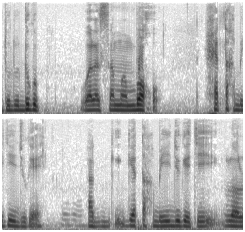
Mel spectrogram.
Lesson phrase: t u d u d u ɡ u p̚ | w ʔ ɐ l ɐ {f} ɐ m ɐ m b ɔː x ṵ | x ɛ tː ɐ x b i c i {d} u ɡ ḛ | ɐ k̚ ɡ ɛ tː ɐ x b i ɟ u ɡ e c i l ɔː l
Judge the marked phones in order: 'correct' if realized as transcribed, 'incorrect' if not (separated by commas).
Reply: incorrect, incorrect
